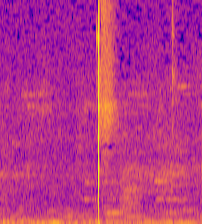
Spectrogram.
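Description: A nail clipper snaps shut with a sharp click.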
